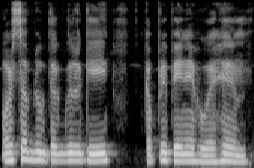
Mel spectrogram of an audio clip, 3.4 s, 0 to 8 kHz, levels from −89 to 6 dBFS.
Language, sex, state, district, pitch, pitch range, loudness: Hindi, male, Arunachal Pradesh, Papum Pare, 130 Hz, 125-135 Hz, -16 LUFS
